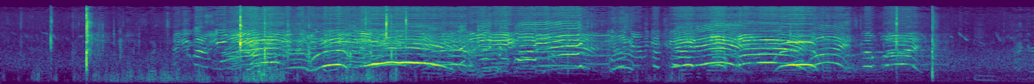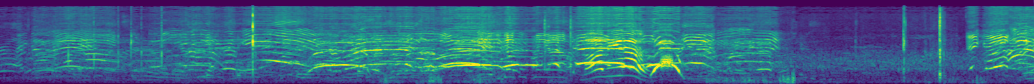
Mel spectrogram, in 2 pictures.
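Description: A softball smacks into a catcher's mitt with a sharp pop.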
